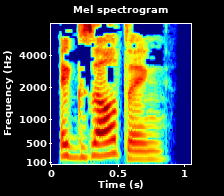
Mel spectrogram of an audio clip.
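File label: "exalting", British English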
